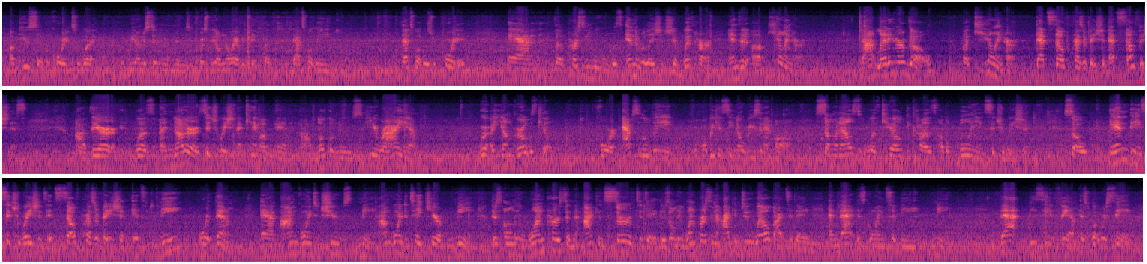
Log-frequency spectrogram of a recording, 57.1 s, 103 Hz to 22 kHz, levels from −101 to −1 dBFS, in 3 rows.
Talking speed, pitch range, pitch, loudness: 150 wpm, 150-225 Hz, 170 Hz, -37 LUFS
